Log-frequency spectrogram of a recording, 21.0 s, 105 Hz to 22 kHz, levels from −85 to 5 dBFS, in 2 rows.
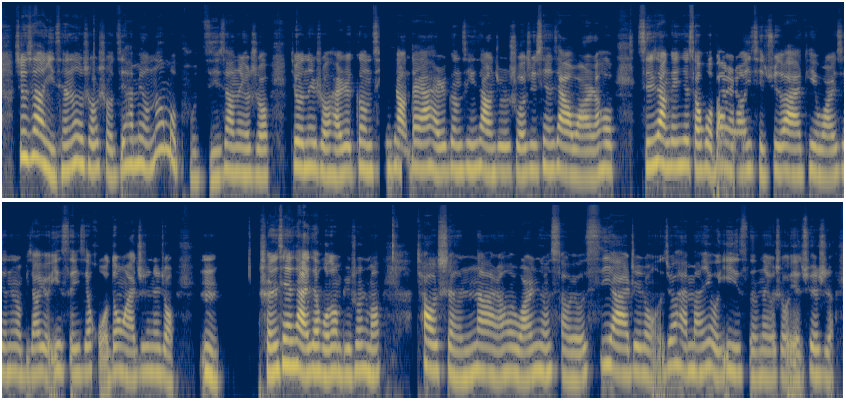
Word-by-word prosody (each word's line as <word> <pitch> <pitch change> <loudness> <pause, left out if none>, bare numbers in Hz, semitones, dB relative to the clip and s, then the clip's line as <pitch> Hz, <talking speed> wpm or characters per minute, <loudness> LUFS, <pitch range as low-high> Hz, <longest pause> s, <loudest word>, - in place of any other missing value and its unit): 就 325 -2 +4
像 310 -4 +5
以 210 -4 +2
前 225 +4 -1
的 270 +1 +3
时 250 -2 -2
候， 225 - +1
手 230 -4 -5
机 205 +5 -4
还 260 0 +1
没 270 - +2
有 240 - -1
那 355 +11 -2
么 300 -8 -1
普 205 -6 -13
及， 185 0 -6
像 215 +1 -1
那 210 - -2
个 200 - 0
时 200 0 -5
候， 195 0 0 0.2
就 250 -1 +2
那 240 +1 +1
个 235 - 0
时 225 - -2
候 205 - +2
还 195 -1 +1
是 215 0 +1
更 225 0 -1
倾 225 - -11 0.2
向 225 -4 +3
大 240 - -1
家 235 0 +3
还 215 -3 0
是 220 - -1
更 225 -1 -1
倾 230 0 -1
向， 220 -3 +2
就 220 - -2
是 215 - 0
说 210 -1 -2
去 225 +1 -3
线 230 0 -2
下 220 -3 +4
玩 195 -1 +1
儿。 190 - -1
然 200 +3 -1
后 230 -1 0
实 220 - -14
际 255 - +3
上 270 -3 +7
跟 245 0 +1
一 - - +2
些 255 - +2
小 235 -2 +3
伙 230 -2 +1
伴 240 +3 +1
然 225 - -1
后 215 - -1
一 225 - -1
起 220 -3 -5
去 200 +3 -5
的 215 - 0
话， 210 -2 +6
还 200 0 +1
可 215 +3 -6
以 215 - +1
玩 195 -1 -1
儿 - - -2
一 - - -3
些 220 -1 -4
那 215 - -3
种 205 -2 -5
比 - - -9
较 205 - -2
有 210 - -1
意 230 - -3
思 220 - -12
的 - - -2
一 205 - -2
些 215 +1 -3
活 220 - -4
动 215 0 -1
啊， 185 -2 0
就 205 +3 -6
是 215 - -3
那 210 -1 -2
种， 175 -4 -3 0.3
嗯， 200 -5 +1 0.5
纯 215 +1 +3
线 255 0 +5
下 240 -3 +8
的 205 - +6
一 - - 0
些 220 - +5
活 200 -2 +2
动， 215 0 +2
比 205 - -4
如 200 - 0
说 225 +2 -1
什 225 - -1
么 200 0 0 0.4
跳 240 -3 +6
绳 200 -2 -2
呐， 215 -2 +1
然 190 +1 -3
后 210 -1 -2
玩 185 -1 0
儿 - - -2
那 220 - -1
种 210 +1 -1
小 200 -4 -6
游 180 +2 -2
戏 260 +4 -4
啊， 210 -4 +3
这 215 +1 -2
种 200 -2 -4
的。 - - -10
就 250 +2 -2
还 225 -4 -2
蛮 215 0 -2
有 225 -4 -2
意 210 +2 -3
思 205 0 -11
的， 185 - -6
那 190 -1 -5
个 185 - -5
时 195 - -10
候 - - -4
也 - - -2
确 210 0 -3
实。 185 -2 -6
215 Hz, 375 characters per minute, -20 LUFS, 205-230 Hz, 0.5 s, 下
